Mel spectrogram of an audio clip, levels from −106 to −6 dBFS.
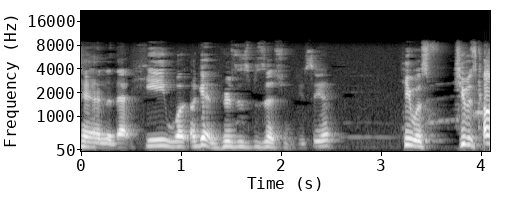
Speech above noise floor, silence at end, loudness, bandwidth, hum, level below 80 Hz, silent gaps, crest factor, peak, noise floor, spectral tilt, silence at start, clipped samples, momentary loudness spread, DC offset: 40 dB; 0 s; -19 LUFS; 9 kHz; none; -68 dBFS; none; 18 dB; 0 dBFS; -58 dBFS; -5 dB/octave; 0 s; under 0.1%; 10 LU; under 0.1%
